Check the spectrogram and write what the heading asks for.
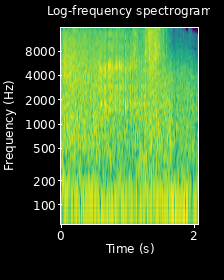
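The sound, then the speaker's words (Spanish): A violent storm tears at a rooftop TV antenna: a loud, continuous roar of rushing noise over a heavy, booming low rumble, unbroken for about two seconds, with no voices. “La tormenta Juana destrozando tu antena suena así”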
